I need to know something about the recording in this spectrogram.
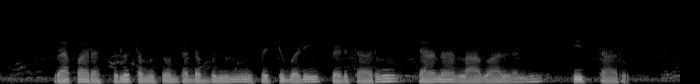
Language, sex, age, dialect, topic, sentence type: Telugu, male, 25-30, Southern, banking, statement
